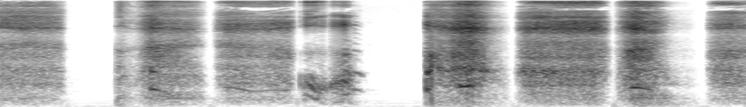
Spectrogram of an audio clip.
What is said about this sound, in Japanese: 息遣いやばいですね。感じすぎてきついですか？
